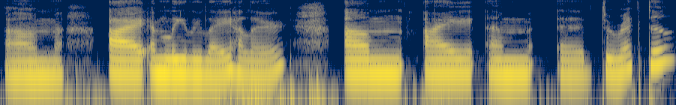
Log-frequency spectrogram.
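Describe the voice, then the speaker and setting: A woman's voice: mid-range voice, fairly even intonation, slow pace, a little mellow, clean tone, no echo. A woman chatting casually as a panellist on a livestream. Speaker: youth arts panellist. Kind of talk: casual chat.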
